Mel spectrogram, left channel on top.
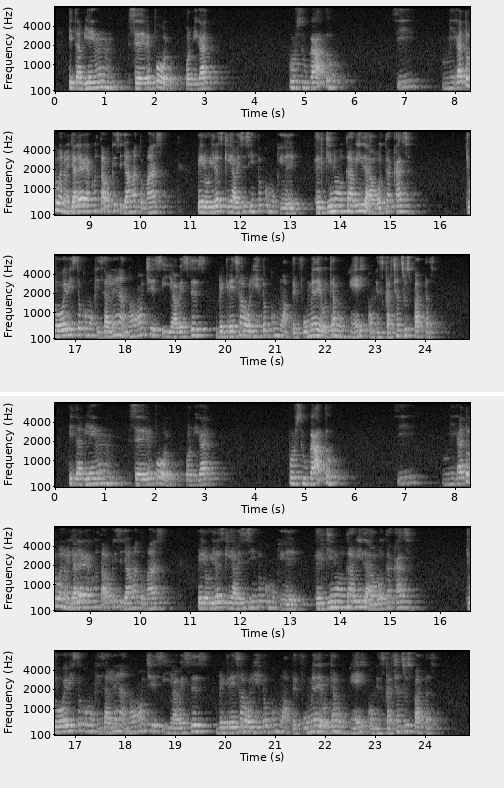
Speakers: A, on the left (about 55°); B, on the right (about 80°).
A: Y también se debe por, por mi gato.
B: Por su gato.
A: Sí, mi gato, bueno, ya le había contado que se llama Tomás, pero vieras que a veces siento como que él tiene otra vida, otra casa. Yo he visto como que sale en las noches y a veces regresa oliendo como a perfume de otra mujer y con escarcha en sus patas.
